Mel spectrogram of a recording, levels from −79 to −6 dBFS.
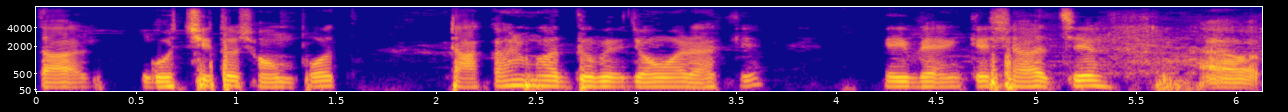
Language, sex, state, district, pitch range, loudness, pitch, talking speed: Bengali, male, West Bengal, Kolkata, 120-140 Hz, -16 LUFS, 130 Hz, 115 wpm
